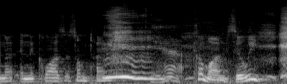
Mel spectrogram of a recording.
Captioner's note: laughs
